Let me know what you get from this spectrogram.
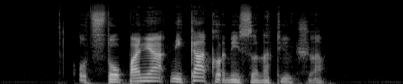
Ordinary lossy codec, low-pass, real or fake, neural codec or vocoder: none; none; fake; codec, 44.1 kHz, 1.7 kbps, Pupu-Codec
